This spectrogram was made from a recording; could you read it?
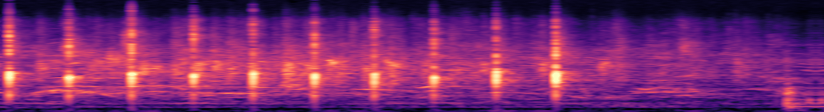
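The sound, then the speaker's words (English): Applause for an arriving guest, a former Bearcat guard who just walked in, comes as about ten sharp, evenly spaced claps in a steady rhythm, then one last clap after a short pause, with a faint murmur of voices underneath. “Everybody, can we have a round of applause for another great Bearcat guard,”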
